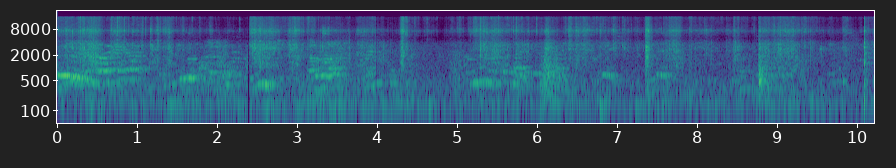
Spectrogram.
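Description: Dry dirt pours and patters down from hands.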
